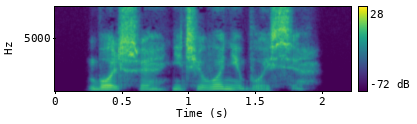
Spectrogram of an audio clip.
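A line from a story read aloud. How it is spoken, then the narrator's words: Quiet speech. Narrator (Russian): тихо проговорил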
